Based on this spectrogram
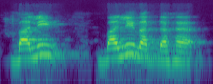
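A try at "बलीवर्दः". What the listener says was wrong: Balivardaha. Bali is Ikaranta. It's a long vowel. Balivardaha.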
